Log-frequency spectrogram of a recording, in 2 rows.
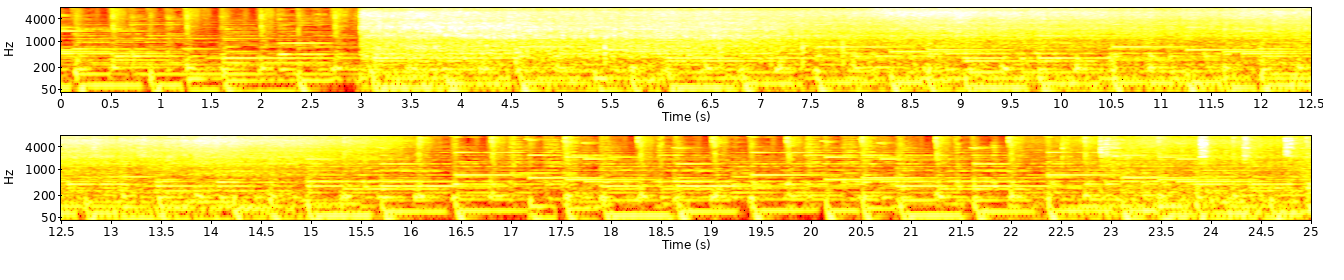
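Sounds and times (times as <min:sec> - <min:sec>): background music: 0:00.0 - 0:25.0
vegetables sizzling in hot oil: 0:03.0 - 0:16.2, 0:22.2 - 0:25.0.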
